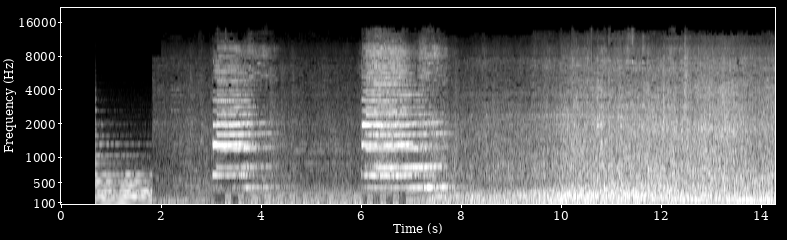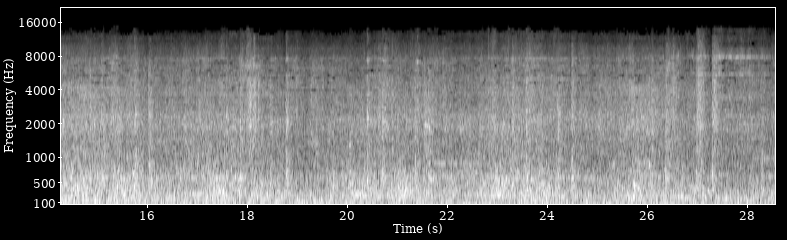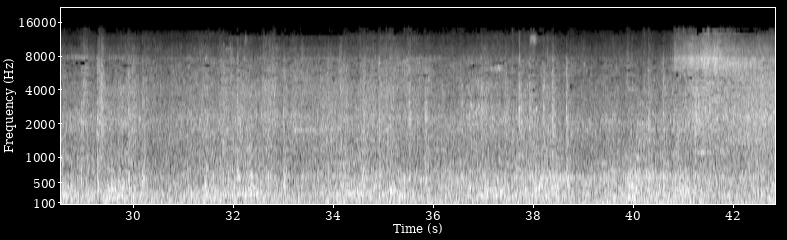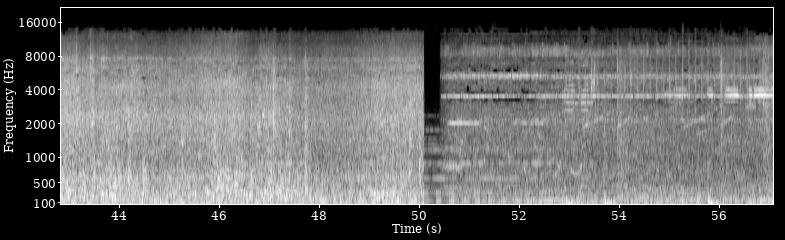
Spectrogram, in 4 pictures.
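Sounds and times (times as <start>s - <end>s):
train horn: 3.0s - 4.6s, 6.0s - 7.9s, 56.0s - 57.0s
train wheels clattering on rails: 9.8s - 50.1s, 53.0s - 57.0s.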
